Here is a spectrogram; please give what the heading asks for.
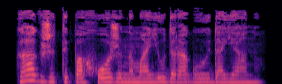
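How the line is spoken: Sad sigh. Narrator (Russian): Вздохнул он, и в глубине глаз всколыхнулась печаль

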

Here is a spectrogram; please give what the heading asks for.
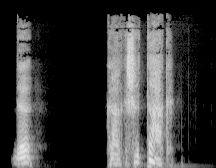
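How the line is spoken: Whispered. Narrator (Russian): прошептал Биркин

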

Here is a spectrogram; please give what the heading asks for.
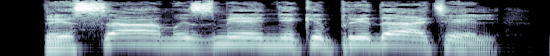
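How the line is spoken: Crowd shouting over each other. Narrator (Russian): наперебой кричали повстанцы

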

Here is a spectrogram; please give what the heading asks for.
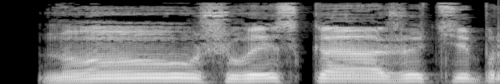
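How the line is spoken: Joyless drawl. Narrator (Russian): протянул Данглар, невесело улыбаясь

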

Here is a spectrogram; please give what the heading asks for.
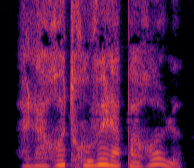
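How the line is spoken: Murmured. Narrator (French): murmura Dame Marthe

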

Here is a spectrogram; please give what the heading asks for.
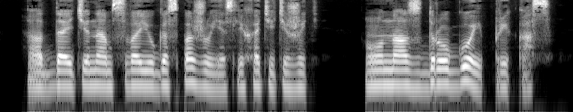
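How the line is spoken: Guard's menacing growl. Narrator (Russian): зарычал королевский гвардеец

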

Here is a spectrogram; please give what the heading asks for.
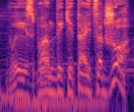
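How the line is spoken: Growled. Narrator (Russian): прорычал начальник

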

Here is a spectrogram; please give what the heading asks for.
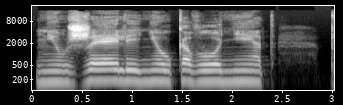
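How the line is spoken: Through gritted teeth. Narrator (Russian): процедил вор сквозь зубы

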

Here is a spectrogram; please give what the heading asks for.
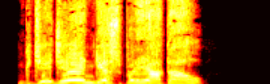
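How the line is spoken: Creature yelling. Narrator (Russian): заорал лишак

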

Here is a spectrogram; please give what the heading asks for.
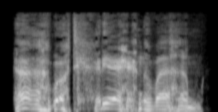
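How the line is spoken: Chuckling. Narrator (Russian): хохотнул Фильк

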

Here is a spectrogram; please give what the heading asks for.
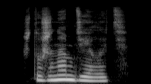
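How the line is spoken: Whispered. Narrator (Russian): прошептала Аннабет

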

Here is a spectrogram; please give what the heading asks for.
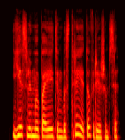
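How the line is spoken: Plain. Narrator (Russian): сказала я ему

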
